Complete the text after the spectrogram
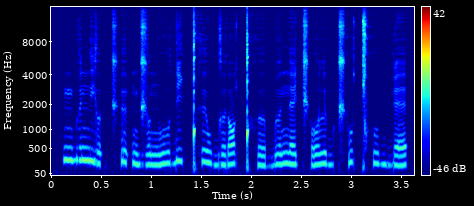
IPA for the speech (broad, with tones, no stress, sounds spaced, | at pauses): m b ʏ˥ n j ɵ˩ ʔ t͡ʃʼ ʏ˥˩ ʔ n d͡ʒ o˩ n w u˧ ɗ i˥ ǃʰ ʏ˥˩ w ɡ ɵ˩ ɾ ɔ˥˩ ǃʰ ɵ˩ ɓ ɵ˩˥ n ɛ˩˥ t͡ʃʼ o˩˥ l ʏ˧ b t͡ʃʼ u˥ ǀʰ u˥ b ɠ ɛ˩˥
